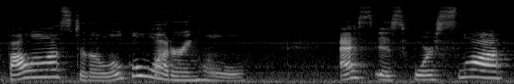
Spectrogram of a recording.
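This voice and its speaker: American lady reading a kids book out loud, kinda high bright voice, expressive, bit of room noise. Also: measured pace, rough recording. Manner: expressive, careful reading with friendly asides to young listeners. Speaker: teacher reading aloud. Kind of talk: children's picture book read-aloud. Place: indoor classroom.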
